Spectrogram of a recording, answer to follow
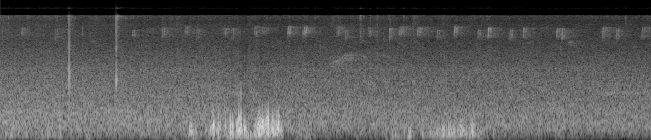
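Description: Strong wind blowing through bare trees, a steady rush with gusts rumbling on the microphone about two seconds in and again near the end. Two sharp clicks come in the first second or so.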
